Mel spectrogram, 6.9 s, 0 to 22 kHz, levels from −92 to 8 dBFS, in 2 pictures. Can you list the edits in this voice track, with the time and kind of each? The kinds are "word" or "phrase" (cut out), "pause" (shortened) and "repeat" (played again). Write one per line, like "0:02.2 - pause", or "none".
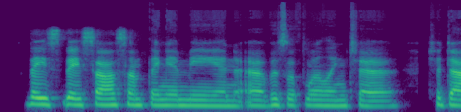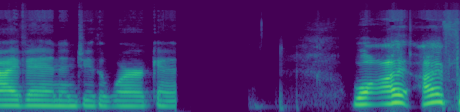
0:02.3 - word
0:03.1 - pause

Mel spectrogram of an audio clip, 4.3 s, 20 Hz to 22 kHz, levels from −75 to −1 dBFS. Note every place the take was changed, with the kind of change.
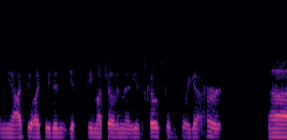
none

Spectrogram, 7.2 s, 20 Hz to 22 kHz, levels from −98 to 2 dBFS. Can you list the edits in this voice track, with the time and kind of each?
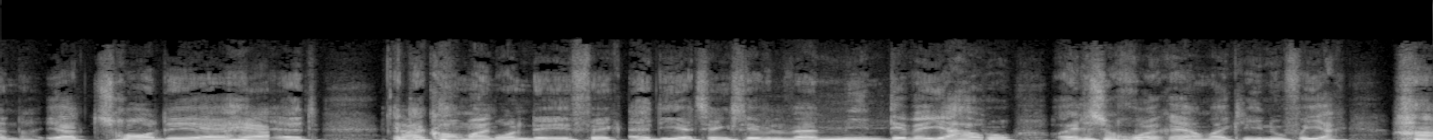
0:01.3 - word
0:02.5 - word
0:03.1 - word
0:03.7 - word
0:04.4 - word
0:04.9 - word

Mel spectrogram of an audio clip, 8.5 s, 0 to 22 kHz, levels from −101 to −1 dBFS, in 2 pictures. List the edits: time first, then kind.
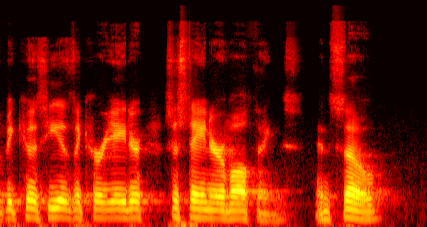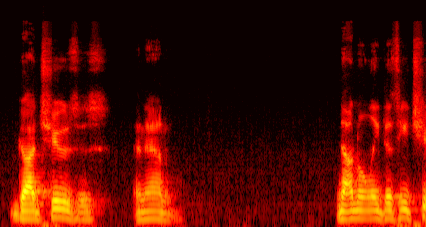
0:03.1 - pause

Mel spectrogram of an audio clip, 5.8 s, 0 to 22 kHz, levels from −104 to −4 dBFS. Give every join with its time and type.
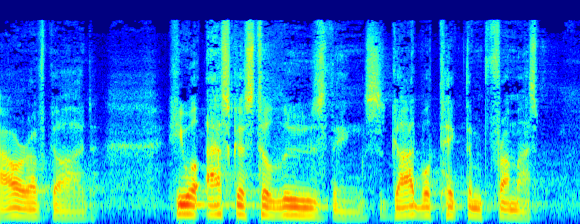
0:03.3 - word

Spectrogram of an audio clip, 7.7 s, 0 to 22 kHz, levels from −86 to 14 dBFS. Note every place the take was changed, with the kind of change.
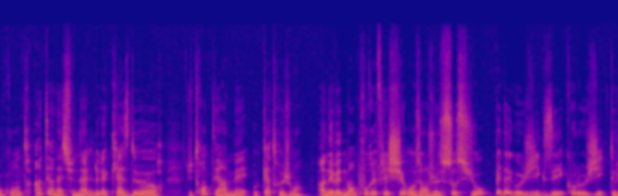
0:03.9 - pause

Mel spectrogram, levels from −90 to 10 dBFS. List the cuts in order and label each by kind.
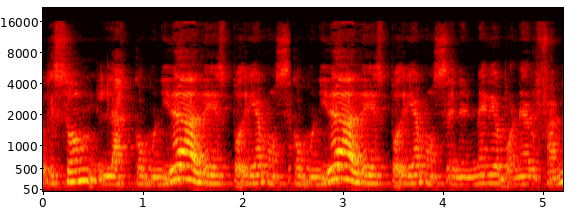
0:02.4 - repeat

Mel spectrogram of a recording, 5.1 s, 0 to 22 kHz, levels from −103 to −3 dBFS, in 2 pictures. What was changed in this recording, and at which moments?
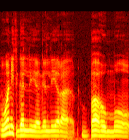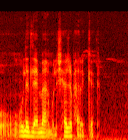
0:01.6 - pause

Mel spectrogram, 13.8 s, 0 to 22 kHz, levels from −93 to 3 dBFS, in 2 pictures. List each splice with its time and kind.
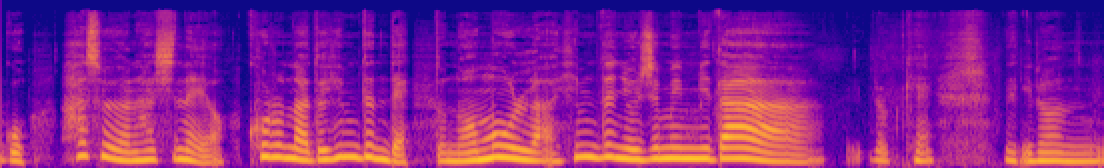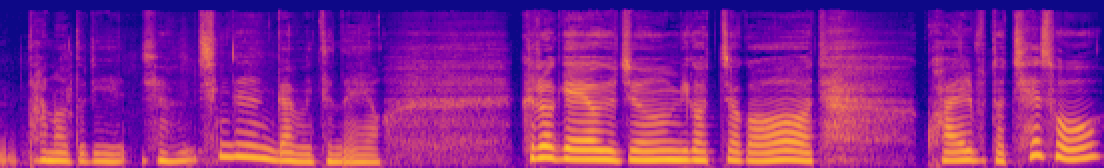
0:01.5 - pause
0:02.7 - word
0:06.4 - word
0:08.1 - word

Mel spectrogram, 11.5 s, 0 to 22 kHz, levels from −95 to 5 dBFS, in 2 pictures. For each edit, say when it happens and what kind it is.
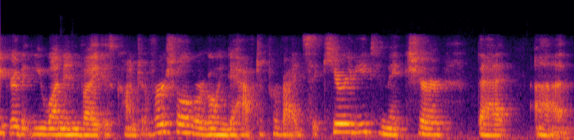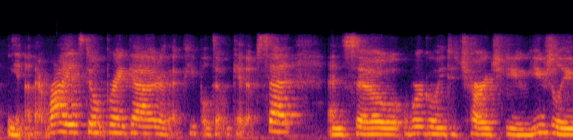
0:05.2 - pause

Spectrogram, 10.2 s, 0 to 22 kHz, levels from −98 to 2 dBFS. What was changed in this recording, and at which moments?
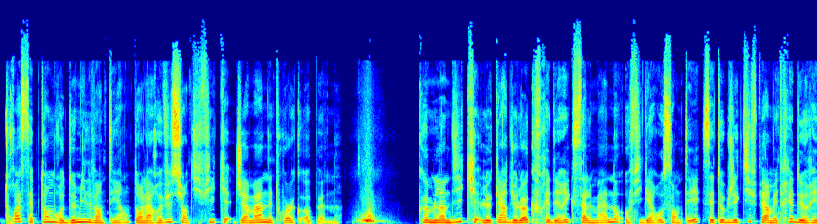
none

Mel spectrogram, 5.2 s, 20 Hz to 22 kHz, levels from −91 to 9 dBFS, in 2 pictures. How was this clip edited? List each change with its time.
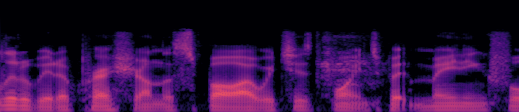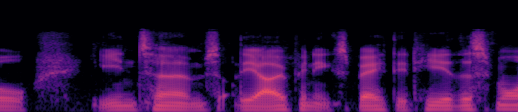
0:01.6 - phrase
0:02.0 - word
0:03.8 - word

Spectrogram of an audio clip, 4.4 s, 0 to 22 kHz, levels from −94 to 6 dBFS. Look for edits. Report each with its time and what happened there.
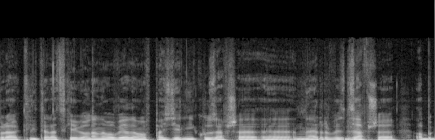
0:00.9 - word

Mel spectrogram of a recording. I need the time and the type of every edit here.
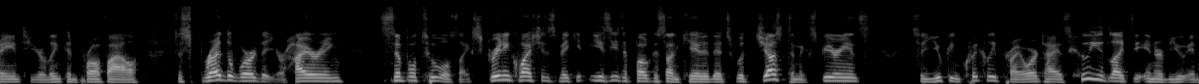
0:07.9 - phrase

